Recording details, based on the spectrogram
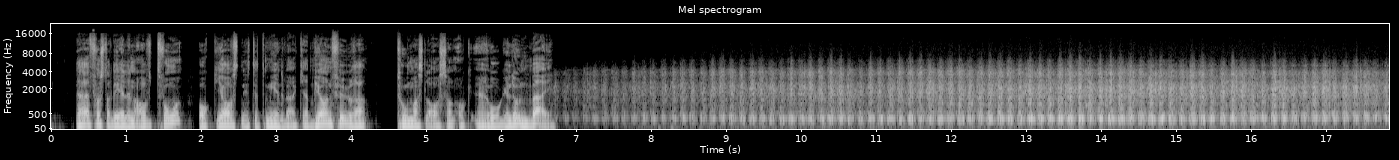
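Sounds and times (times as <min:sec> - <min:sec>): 
speech: 0:00.4 - 0:06.8
train wheels clickety-clack on rails: 0:05.7 - 0:17.8.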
